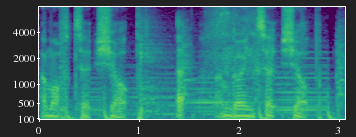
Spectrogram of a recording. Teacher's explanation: As a Yorkshire accent, we actually miss words out. Okay. So we don't use the word the. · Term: glottal stop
